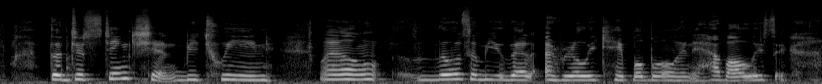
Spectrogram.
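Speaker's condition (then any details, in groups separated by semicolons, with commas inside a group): Cerebral palsy, mild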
